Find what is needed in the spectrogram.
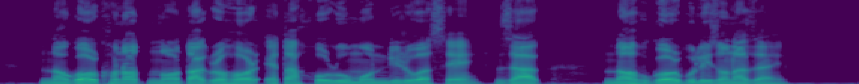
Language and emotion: Assamese, neutral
